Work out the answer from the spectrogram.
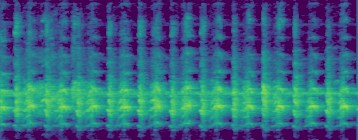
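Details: Long-tailed shrike giving a steady series of harsh, grating rasping notes, evenly repeated about three times a second, loud and clear without other sounds.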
